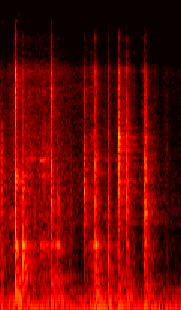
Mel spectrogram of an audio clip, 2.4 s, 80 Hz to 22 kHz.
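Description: A ratchet wrench working on 21 mm bolts during CV axle replacement on a 2006-2010 Ford Explorer, giving several quick close clicking bursts in an uneven rhythm.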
